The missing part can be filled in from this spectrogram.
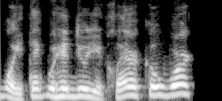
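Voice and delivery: loud, put-on New York accent. Quoting how the boss said it: put-on New York accent. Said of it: "too far into the the New York accent".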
